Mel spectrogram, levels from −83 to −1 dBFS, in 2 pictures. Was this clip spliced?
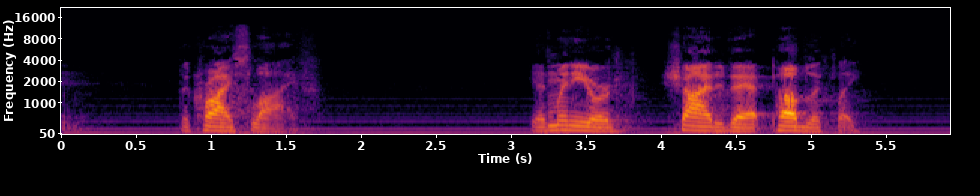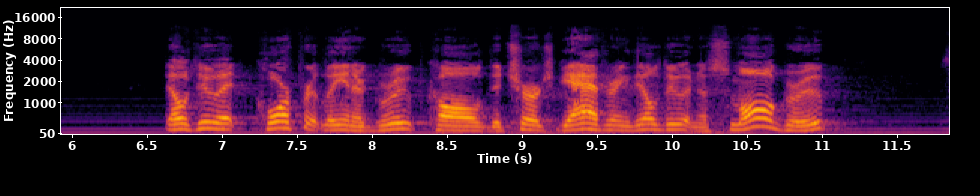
yes; 3 cuts; at 3.2 s, 4.4 s, 8.8 s

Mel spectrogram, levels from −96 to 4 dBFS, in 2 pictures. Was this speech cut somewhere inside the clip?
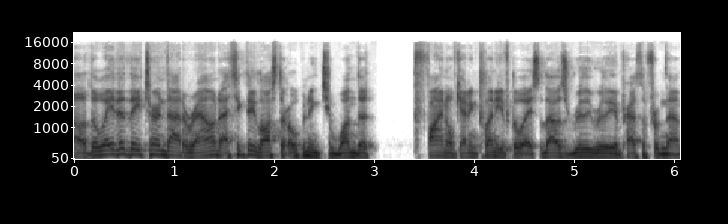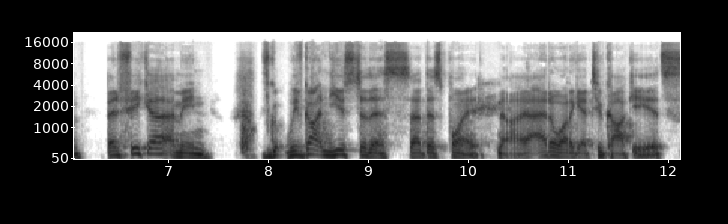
yes; 3 cuts; at 2.5 s, 3.8 s, 4.4 s

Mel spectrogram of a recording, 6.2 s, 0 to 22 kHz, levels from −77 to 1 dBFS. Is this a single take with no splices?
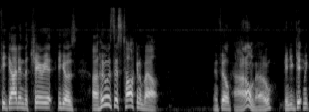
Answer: no; 2 cuts; at 1.1 s, 4.6 s

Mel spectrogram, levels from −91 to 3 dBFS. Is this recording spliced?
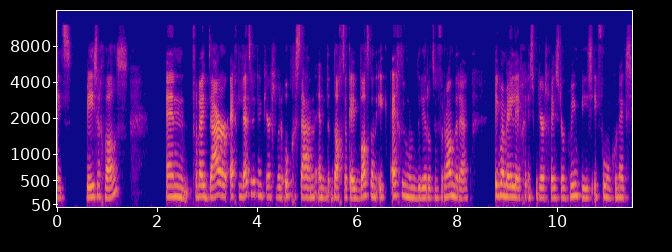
no; 0 cuts

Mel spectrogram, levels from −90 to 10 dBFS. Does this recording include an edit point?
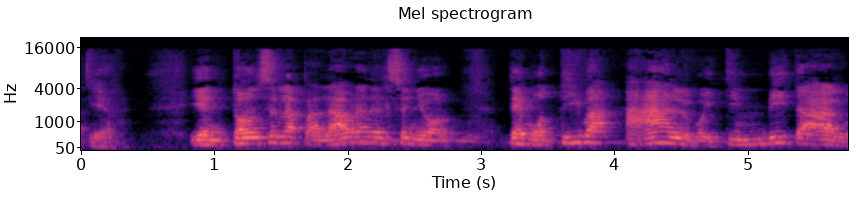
no; 0 cuts

